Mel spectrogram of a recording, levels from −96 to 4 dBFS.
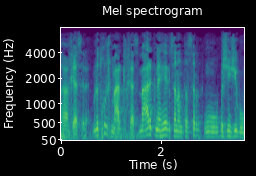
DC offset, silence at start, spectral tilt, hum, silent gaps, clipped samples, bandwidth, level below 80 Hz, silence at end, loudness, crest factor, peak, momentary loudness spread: under 0.1%; 0 s; -6.5 dB/octave; none; none; under 0.1%; 7.2 kHz; -50 dBFS; 0 s; -24 LUFS; 20 dB; -4 dBFS; 8 LU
